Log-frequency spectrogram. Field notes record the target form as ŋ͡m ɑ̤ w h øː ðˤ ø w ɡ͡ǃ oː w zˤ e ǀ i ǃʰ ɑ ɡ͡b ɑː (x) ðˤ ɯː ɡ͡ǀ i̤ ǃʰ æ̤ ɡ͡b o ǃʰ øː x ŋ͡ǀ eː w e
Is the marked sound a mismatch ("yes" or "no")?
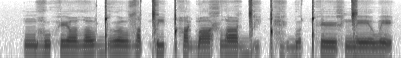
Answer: no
